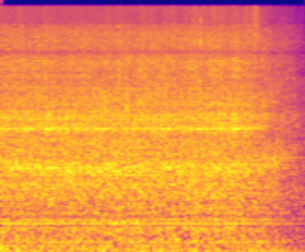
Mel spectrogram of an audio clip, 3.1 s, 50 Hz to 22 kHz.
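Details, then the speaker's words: 2005 Acura MDX that had a whining power steering pump, after topping up with another bottle of fluid: wheel turned back and forth with only soft engine hum, no whine or groan; fluid was the cause, steering now quiet. "Turn the wheel back and forth, and no noise, and we good."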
